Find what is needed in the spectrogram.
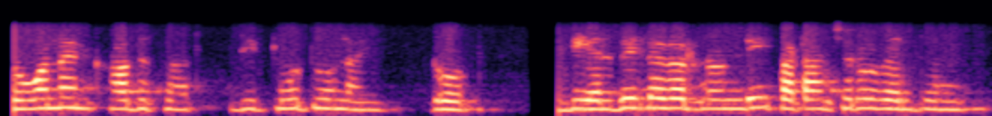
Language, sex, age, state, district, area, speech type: Telugu, male, 18-30, Telangana, Jangaon, rural, conversation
